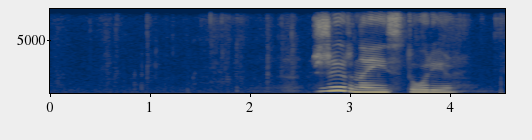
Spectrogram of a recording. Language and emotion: Russian, sad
